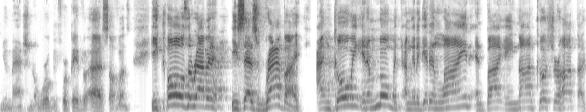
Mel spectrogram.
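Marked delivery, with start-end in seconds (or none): 3.9-8.8 acted, upset, high-pitched screaming. Telling how a man called the rabbi from a payphone, retelling a scream on the phone. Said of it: "He's like screaming on the phone".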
